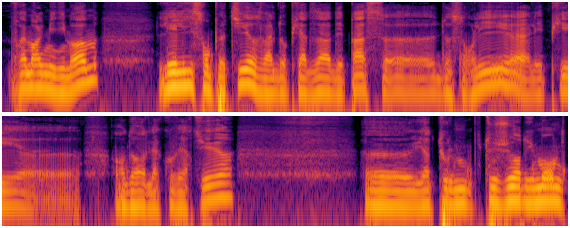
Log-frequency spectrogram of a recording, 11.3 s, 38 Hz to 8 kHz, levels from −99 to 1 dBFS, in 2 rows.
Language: French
